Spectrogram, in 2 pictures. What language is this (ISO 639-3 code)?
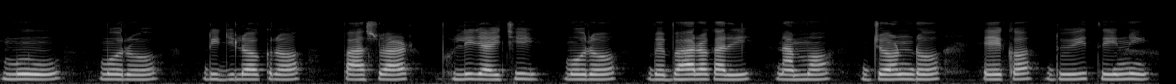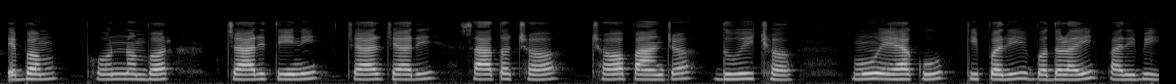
ori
